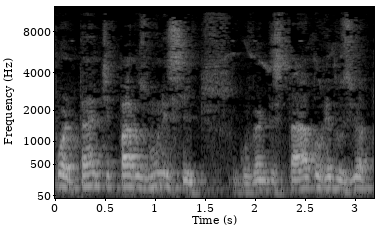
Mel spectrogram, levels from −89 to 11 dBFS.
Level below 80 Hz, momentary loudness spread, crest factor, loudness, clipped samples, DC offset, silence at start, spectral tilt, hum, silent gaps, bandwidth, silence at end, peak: -68 dBFS; 10 LU; 18 dB; -29 LUFS; under 0.1%; under 0.1%; 0 s; -5.5 dB/octave; none; none; 11.5 kHz; 0 s; -12 dBFS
